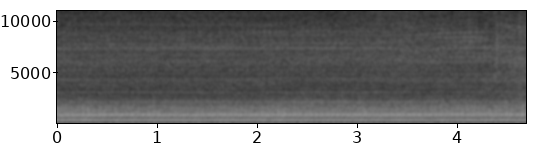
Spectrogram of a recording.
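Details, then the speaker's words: Mill facing pre-hardened D2 steel (about Rockwell C20) with a 3/4 inch solid carbide endmill: steady high singing chatter over the cut; deflection suspected more in the machine than the endmill, not confirmed. "This is a 3/4 inch solid carbide endmill. And still there's deflection. I don't know, probably not the endmill deflecting as much as the whole rest of the machine."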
